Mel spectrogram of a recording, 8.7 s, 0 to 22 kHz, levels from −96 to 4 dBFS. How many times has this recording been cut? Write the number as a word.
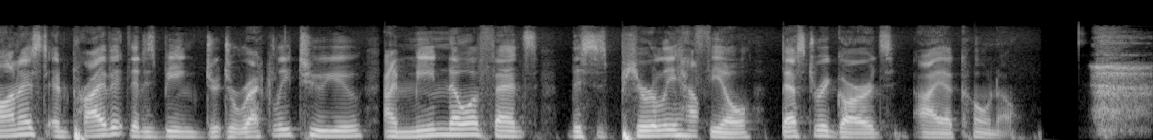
five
